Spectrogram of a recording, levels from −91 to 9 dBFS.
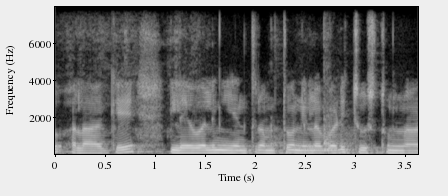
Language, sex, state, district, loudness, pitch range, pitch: Telugu, male, Telangana, Adilabad, -14 LUFS, 120-130 Hz, 125 Hz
